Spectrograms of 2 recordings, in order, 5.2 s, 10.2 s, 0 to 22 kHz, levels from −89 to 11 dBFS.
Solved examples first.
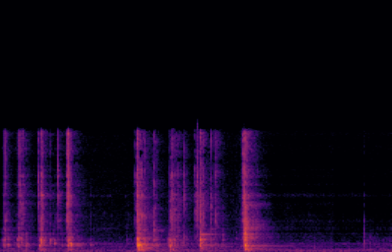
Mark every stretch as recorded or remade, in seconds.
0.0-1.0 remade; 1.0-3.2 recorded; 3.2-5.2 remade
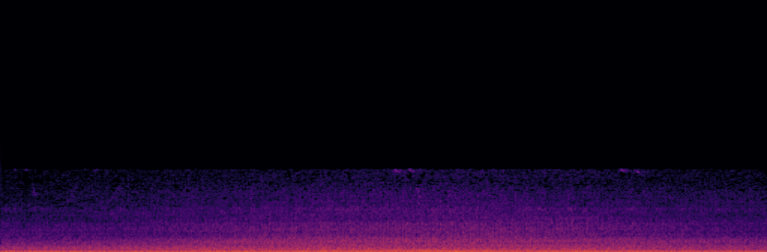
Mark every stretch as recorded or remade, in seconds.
0.0-10.2 recorded

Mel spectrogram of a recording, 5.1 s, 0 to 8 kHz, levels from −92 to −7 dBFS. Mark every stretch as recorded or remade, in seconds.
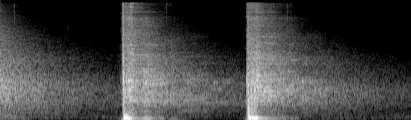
0.0-1.4 recorded; 1.4-4.1 remade; 4.1-5.1 recorded

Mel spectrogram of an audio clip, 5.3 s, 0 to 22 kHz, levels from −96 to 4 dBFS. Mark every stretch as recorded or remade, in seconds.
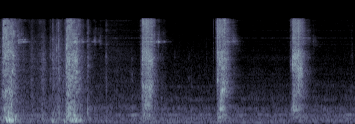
0.0-1.5 recorded; 1.5-2.3 remade; 2.3-3.2 recorded; 3.2-5.3 remade

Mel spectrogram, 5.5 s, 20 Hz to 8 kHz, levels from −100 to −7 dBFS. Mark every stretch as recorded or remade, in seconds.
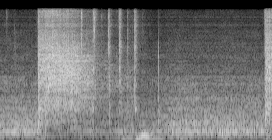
0.0-5.5 remade

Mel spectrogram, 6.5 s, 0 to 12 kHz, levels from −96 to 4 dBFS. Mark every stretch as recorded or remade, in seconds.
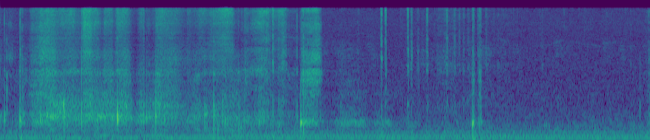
0.0-0.5 recorded; 0.5-2.4 remade; 2.4-6.5 recorded

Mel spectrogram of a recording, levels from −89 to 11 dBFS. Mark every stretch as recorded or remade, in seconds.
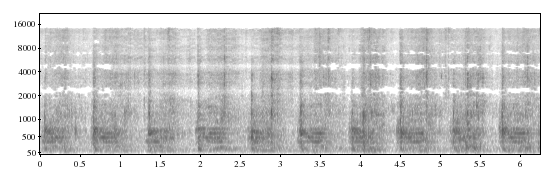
0.0-0.9 recorded; 0.9-3.4 remade; 3.4-6.3 recorded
